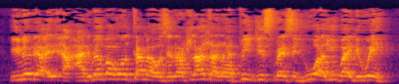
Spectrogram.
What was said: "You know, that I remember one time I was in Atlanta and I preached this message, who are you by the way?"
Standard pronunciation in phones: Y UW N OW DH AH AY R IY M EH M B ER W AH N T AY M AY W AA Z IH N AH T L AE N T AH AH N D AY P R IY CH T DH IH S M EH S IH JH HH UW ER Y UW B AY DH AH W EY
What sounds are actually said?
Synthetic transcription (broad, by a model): Y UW N OW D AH AY R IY M EH M B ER W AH N T AY M AY W AA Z IH N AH T L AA N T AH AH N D AY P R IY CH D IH S M EH S IH JH HH UW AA Y UW B AY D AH W EY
